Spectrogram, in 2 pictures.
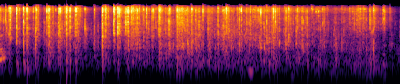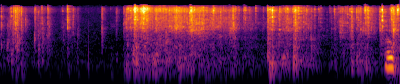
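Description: Clear plastic packaging crinkling as it is pulled open and the contents slid out, then, after a brief quieter spell about halfway, paintbrush handles and plastic palette knives clattering together as they are spread out by hand.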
